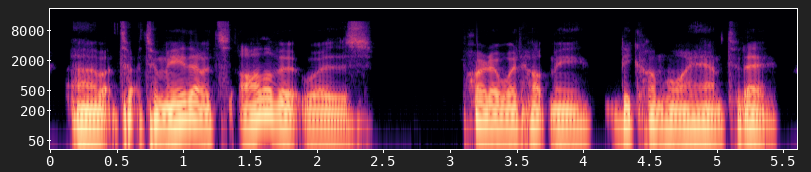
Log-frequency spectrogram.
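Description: A dark, mellow voice with ordinary pitch variation and very even loudness is heard with a dry, close sound, no echo, and a quiet background. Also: man, fairly low pitch for a man, moderate pace. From Cuba. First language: Spanish. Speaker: spiritual teacher and coach. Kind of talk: casual interview chat.

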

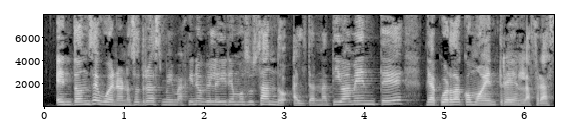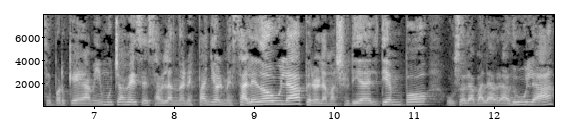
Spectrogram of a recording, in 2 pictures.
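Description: A woman with a Uruguayan accent speaks at medium pitch and a moderate pace, with ordinary pitch variation, on a very clean recording with a silent background. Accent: Rioplatense Spanish (Uruguayan). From Uruguay, Montevideo. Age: 30s. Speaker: doula, podcast co-host. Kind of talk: casual chat.

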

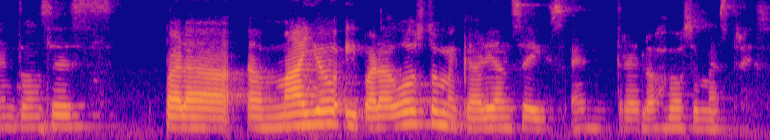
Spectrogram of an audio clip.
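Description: Against a quiet background, a woman talks very slowly at a medium pitch with fairly even intonation. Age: 20s. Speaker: university student with type 1 diabetes. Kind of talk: casual chat.

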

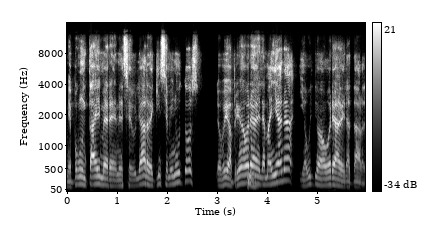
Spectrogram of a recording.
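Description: A man with an unremarkable speaking voice, fairly high in pitch, with lively intonation and a fairly quick pace against a quiet background. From Uruguay. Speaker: podcast host. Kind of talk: casual interview.

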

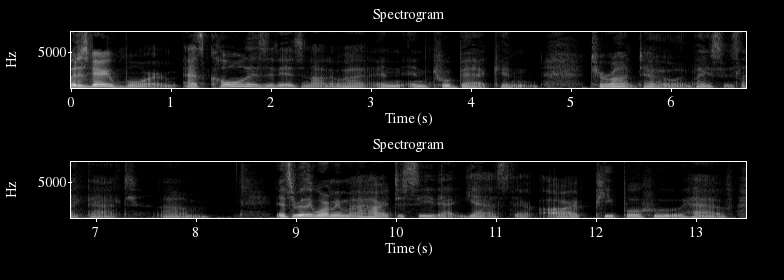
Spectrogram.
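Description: Delivered at a fairly slow pace, the speech has big swings in loudness on a very clean recording with a silent background. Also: woman. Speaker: radio host. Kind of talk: opinionated radio talk show, casual commentary. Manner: casual, chatty, humorous.

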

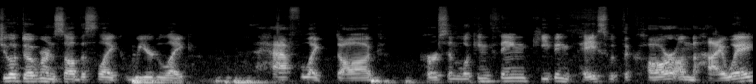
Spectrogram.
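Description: A man's medium-pitched voice with an American accent, ordinary pitch variation and a moderate pace, amid noticeable background noise. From Kansas City, Missouri. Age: 20s. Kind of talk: casual chat.

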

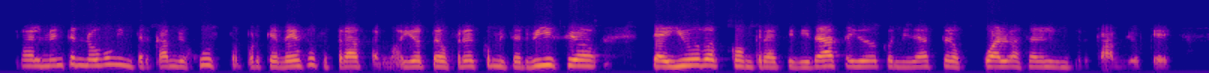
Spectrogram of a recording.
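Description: A woman is speaking. Her pace is very fast. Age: 20s. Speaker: content creator. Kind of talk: casual chat.

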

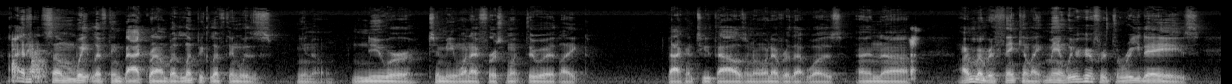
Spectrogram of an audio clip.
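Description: Against noticeable background noise, a man talks with a very deep, low pitch and ordinary pitch variation. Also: moderate pace. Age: 40s. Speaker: martial arts podcast host and Muay Thai coach. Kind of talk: scripted intro and ad read; casual interview chat.

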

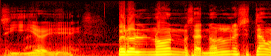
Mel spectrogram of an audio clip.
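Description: Fairly quick male speech with ordinary pitch variation. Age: 20s. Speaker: podcast host. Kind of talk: casual chat. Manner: animated.

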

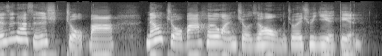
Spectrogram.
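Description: With a bright, sharp tone and a fairly high pitch, a woman talks at a moderate pace in a very clean recording with a silent background. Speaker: podcast host. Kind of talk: casual chat.

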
